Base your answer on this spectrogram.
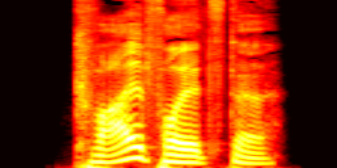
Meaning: inflection of qualvoll: 1. strong/mixed nominative/accusative feminine singular superlative degree 2. strong nominative/accusative plural superlative degree
- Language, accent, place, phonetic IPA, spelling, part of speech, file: German, Germany, Berlin, [ˈkvaːlˌfɔlstə], qualvollste, adjective, De-qualvollste.ogg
